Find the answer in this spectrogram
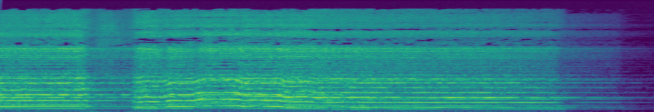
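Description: Chanted vocal music: a voice carries an ornamented, sliding melody, pauses briefly about a second in, then settles into a long held note that stops just before the end.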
